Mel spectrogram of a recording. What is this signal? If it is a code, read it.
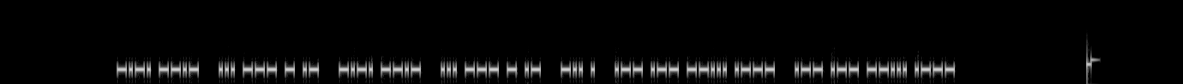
Morse code, heard as a keyed tone, about 40 wpm, 690 Hz. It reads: CQ SOTA CQ SOTA DE WW7J WW7J
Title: SOTA QSO Practice 40wpm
